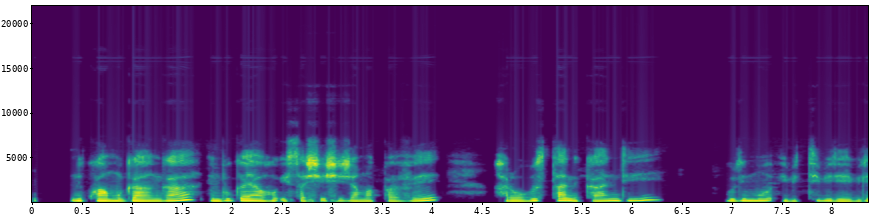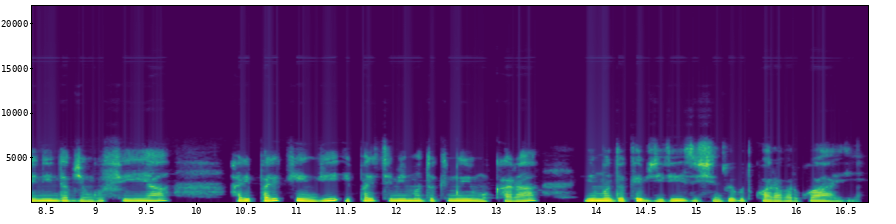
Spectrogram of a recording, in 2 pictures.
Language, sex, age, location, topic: Kinyarwanda, female, 18-24, Kigali, government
